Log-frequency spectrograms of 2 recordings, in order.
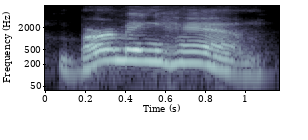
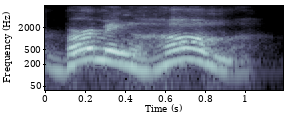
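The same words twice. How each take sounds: First: "Birmingham" slowly, last syllable a full "ham"; Birmingham with HAM ending. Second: "Birmingham" slowly, last syllable a rounded "hum"; Birmingham with HUM ending. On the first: Checking with a viewer, "Birmingham" ending in a clear "ham". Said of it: "Am I saying it wrong?". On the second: Copying a viewer's correction, "Birmingham" ending in a stressed "hum". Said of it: "Don't emphasize the hum". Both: Shown as a demonstration.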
